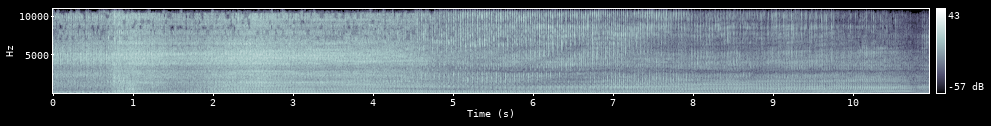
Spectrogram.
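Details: 1971 Triumph T120 650 twin after pilot jet and adjuster work, previously left cylinder cutting in and out: strong even twin beat easing back to a steady idle after a blip, both cylinders firing cleanly; runs well.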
